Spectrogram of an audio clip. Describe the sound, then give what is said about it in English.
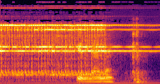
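A telephone rings in an old radio drama, a steady trilling ring over a constant electrical hum, with brief louder bursts toward the middle and end. “Well, Chief, I guess there's nothing left for us to do but to stay here and wait for that phone call.”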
